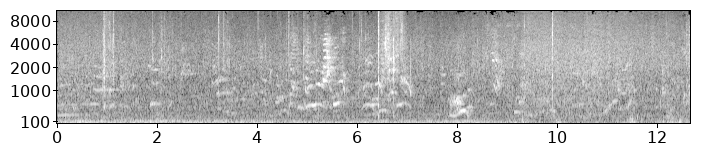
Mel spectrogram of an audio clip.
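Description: Children's voices calling and chattering in the background, in short scattered bursts, over a low steady hum that fades near the end.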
